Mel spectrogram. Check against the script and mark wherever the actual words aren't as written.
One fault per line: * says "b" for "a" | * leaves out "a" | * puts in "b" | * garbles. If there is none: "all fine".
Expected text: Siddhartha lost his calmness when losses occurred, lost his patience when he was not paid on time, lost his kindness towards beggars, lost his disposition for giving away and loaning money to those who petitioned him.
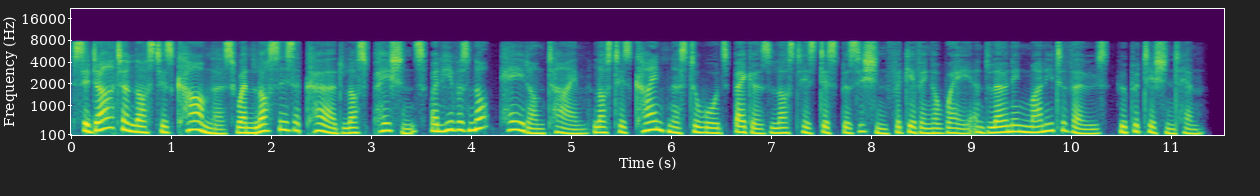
* leaves out "his"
